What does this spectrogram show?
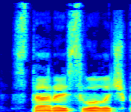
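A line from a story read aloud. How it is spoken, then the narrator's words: Grumbling. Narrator (Russian): проворчал Тавенен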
